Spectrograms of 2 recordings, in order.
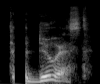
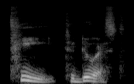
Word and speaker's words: Todoist: The next one is Todisit. So it's spelled T-O-D-O-I-S-T, Todisit.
